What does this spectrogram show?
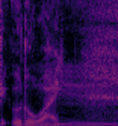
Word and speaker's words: Uruguay: To be completely honest, if we did USA versus Uruguay, that's how you pronounce Uruguay, by the way. Everyone says Uruguay, it's Uruguay.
